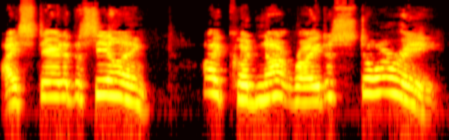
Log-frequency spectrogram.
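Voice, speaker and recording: A man reading a children's picture book aloud like a teacher, in an expressive, dramatic manner. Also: very high voice, takes it slowly, low-quality recording. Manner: dramatic, acting out the lines.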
